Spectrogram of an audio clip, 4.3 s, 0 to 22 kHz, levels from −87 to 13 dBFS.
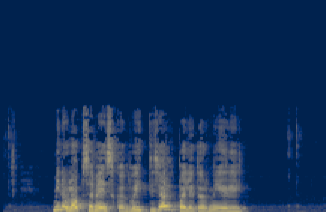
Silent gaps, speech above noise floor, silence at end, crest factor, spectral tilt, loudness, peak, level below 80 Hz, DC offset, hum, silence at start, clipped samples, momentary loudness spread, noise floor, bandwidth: none; 51 dB; 1.1 s; 16 dB; -5 dB/octave; -15 LUFS; 0 dBFS; -64 dBFS; under 0.1%; none; 0.7 s; under 0.1%; 9 LU; -65 dBFS; 11 kHz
